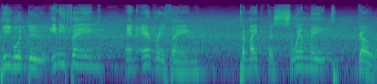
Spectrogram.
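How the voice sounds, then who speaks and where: A man's high-pitched voice with ordinary pitch variation, a very slow pace and long, frequent pauses, over noticeable background noise and audible room echo. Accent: Southern US. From US South, upstate South Carolina. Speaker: swim meet official. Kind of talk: award presentation speech.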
